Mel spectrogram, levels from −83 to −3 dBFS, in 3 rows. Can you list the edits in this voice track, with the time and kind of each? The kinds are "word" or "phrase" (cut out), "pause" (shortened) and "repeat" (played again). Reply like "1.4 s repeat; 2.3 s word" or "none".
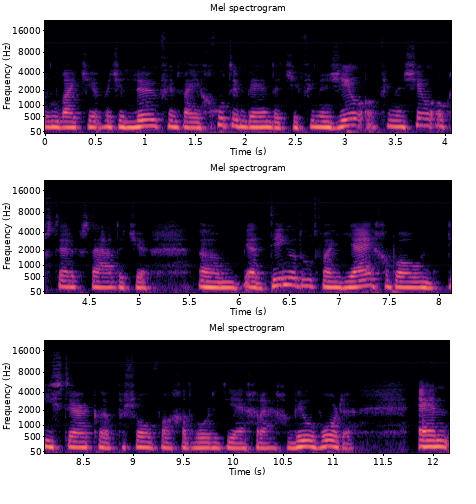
none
